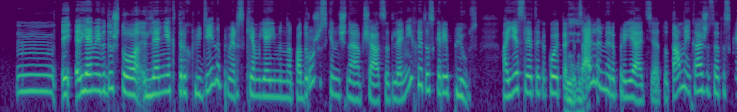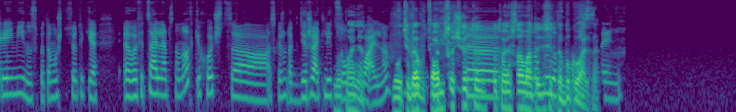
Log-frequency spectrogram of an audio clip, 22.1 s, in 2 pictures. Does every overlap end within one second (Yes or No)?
No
